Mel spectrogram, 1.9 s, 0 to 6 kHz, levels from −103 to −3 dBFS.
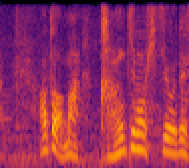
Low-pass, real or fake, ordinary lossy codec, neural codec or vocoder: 5.4 kHz; real; none; none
